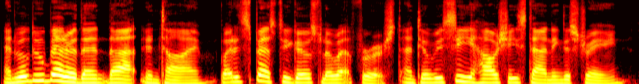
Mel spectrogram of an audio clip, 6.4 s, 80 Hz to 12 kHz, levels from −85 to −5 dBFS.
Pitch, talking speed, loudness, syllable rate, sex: 155 Hz, 235 wpm, -17 LUFS, 4.6 syllables/s, male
